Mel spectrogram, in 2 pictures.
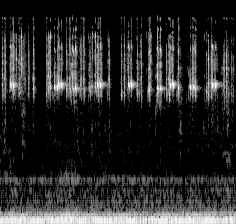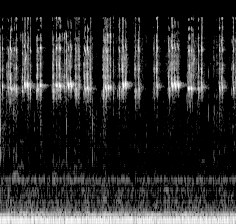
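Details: Recorded crickets giving steady high-pitched chirping, many short pulsed bursts packed closely together without pause, over a constant low background hum.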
